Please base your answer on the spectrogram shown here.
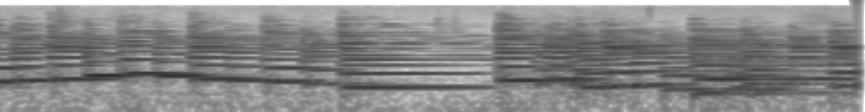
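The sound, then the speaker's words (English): A blues scale demonstrated in a music lesson as a run of sustained, smoothly connected melodic notes stepping through the scale, with a brief break midway before the line continues. “So blues scale sounds like this.”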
